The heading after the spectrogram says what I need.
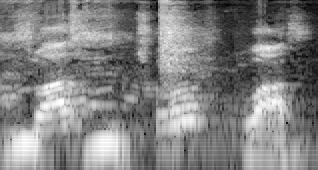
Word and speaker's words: श्वासोच्छ्वास: मतलब ये जो स्व है ये थोड़ा साइलेंट रहेगा, श्वास छो मतलब वहाँ बोलेंगे उसको, लेकिन वो अंदर रहेगा, श्वासोच्छ्वास। ठीक है, तो ये जो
